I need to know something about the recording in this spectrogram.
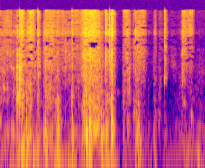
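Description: Corrugated cardboard box being handled and slid open: faint scraping and rustling of the cardboard, dying away about a second in.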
